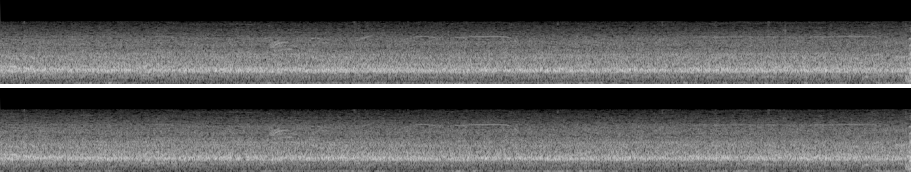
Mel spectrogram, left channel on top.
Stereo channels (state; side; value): normal; both; correlation 0.84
